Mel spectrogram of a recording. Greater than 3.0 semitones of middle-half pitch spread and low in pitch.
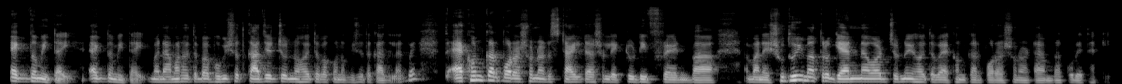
Yes: average, 3.7 semitones; low, 120 Hz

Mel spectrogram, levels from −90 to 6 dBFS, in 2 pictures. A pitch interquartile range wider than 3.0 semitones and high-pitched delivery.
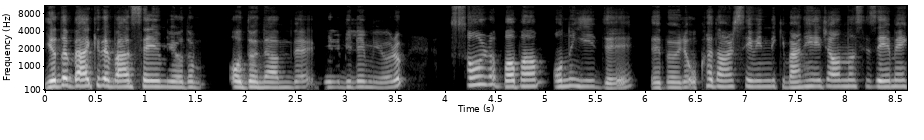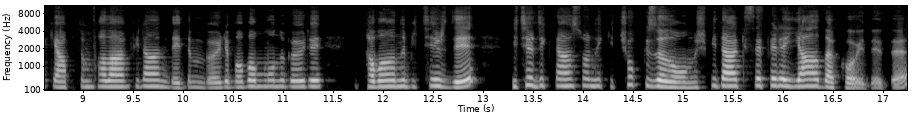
No: average, 2.7 semitones; high, 230 Hz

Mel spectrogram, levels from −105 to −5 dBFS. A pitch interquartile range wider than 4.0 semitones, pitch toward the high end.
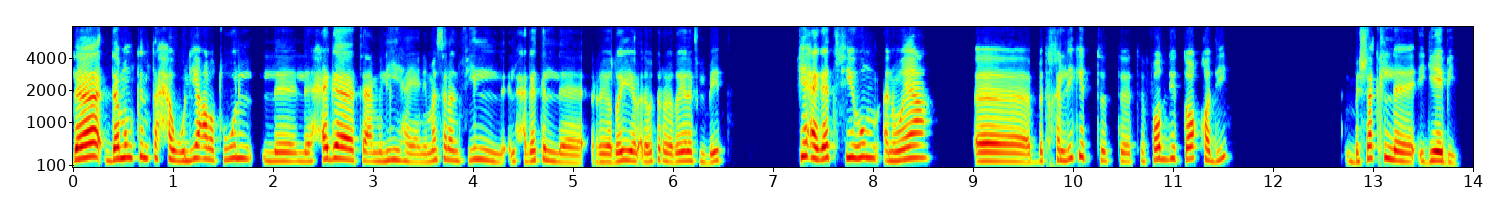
Yes: average, 4.7 semitones; high, 205 Hz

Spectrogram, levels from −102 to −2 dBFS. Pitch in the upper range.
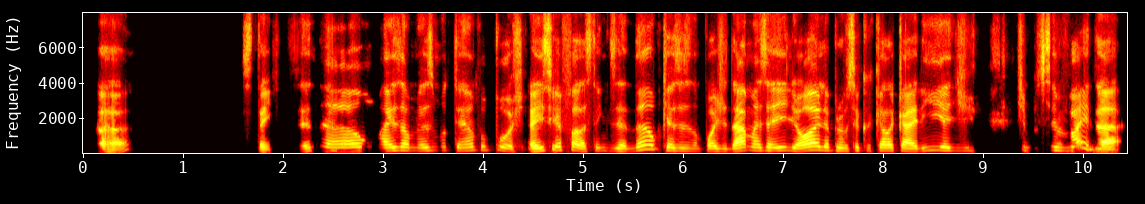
No: medium, 175 Hz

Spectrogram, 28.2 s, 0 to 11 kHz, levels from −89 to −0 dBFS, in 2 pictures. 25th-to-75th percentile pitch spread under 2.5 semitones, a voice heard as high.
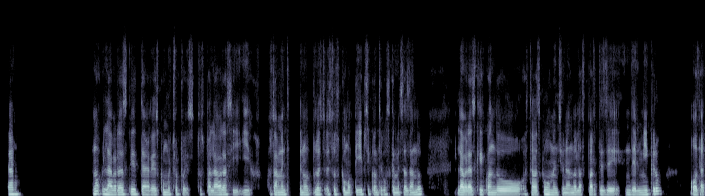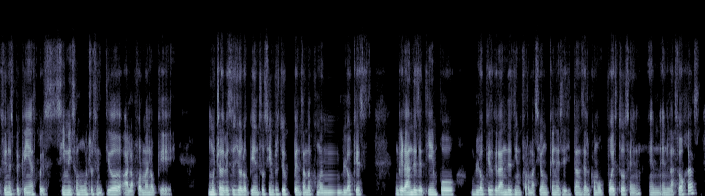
No: narrow, 1.6 semitones; low, 115 Hz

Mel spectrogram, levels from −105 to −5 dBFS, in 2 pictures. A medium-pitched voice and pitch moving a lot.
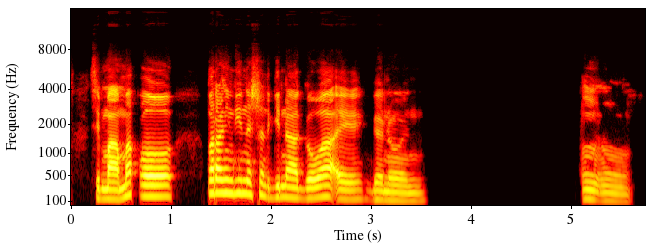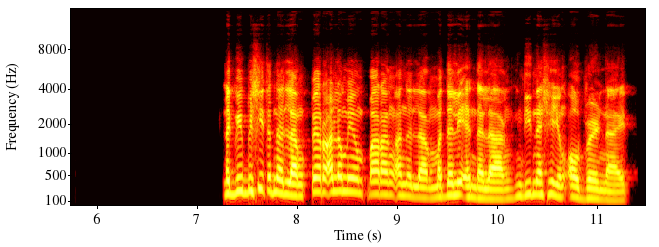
Yes: medium, 160 Hz; wide, 6.8 semitones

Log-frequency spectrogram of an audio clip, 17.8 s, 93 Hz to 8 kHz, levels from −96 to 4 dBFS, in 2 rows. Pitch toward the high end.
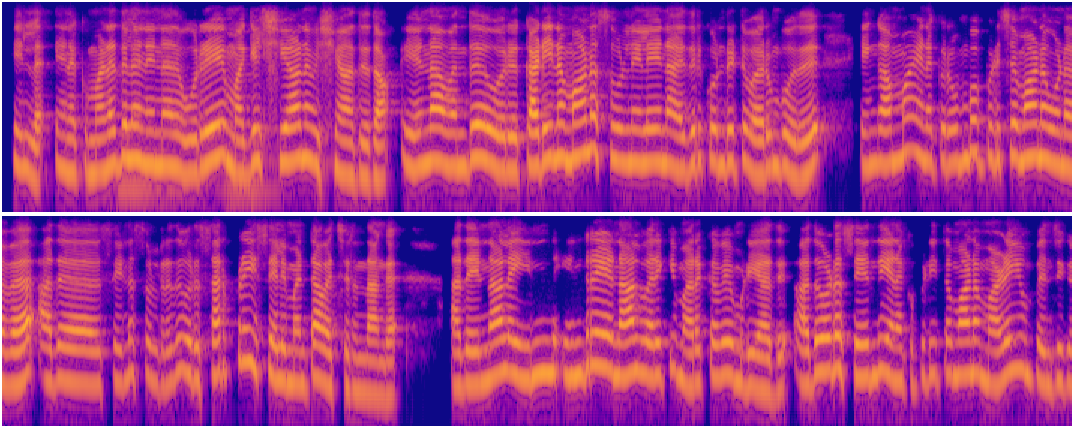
Yes: very high, 265 Hz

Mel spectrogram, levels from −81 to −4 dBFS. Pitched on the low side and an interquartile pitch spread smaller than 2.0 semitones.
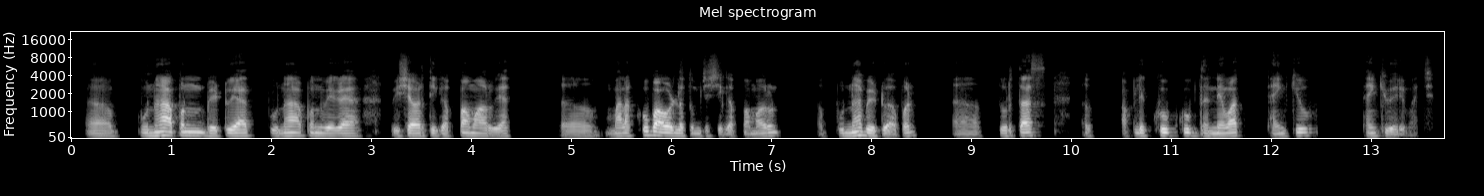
No: low, 105 Hz; narrow, 2.5 semitones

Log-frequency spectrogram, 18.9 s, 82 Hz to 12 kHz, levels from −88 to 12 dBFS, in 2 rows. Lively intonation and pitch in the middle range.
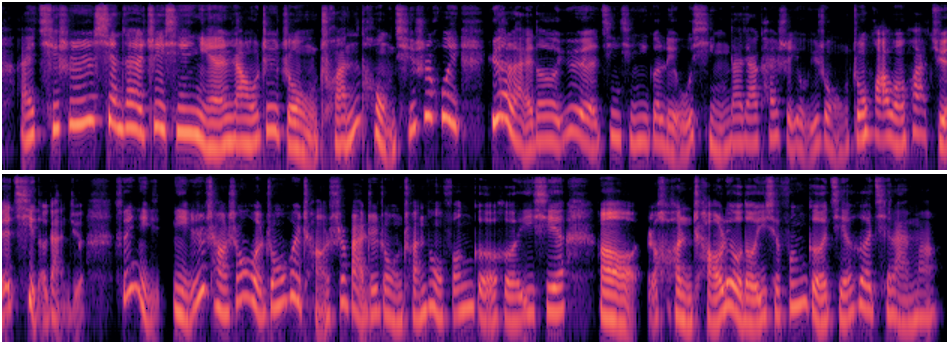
No: wide, 5.8 semitones; high, 205 Hz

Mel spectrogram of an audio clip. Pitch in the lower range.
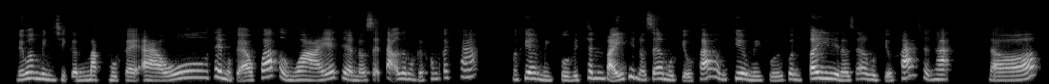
No: high, 225 Hz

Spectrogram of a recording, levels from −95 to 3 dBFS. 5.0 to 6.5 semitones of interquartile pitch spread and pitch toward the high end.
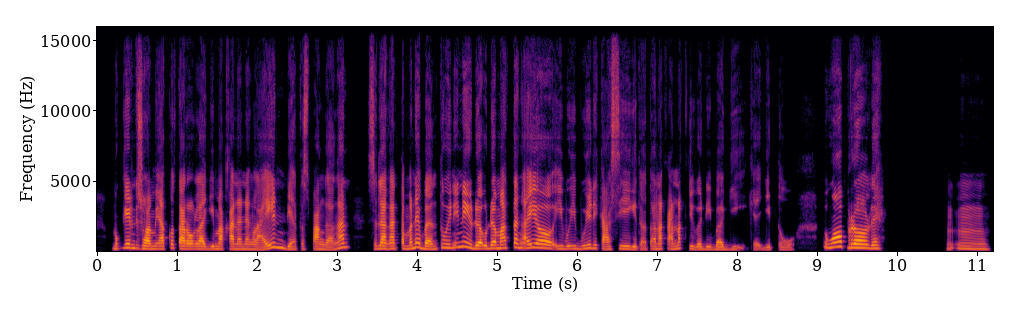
Yes: wide, 5.5 semitones; high, 195 Hz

